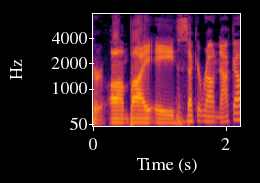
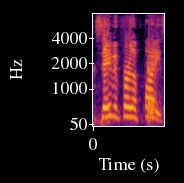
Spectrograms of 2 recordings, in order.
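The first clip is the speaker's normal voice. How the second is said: much higher, raised voice, pulling fighters apart; loud breaking-up shout; 12 semitones higher, 5 dB louder than usual. Retold or imitated. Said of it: "He's like".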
